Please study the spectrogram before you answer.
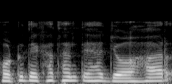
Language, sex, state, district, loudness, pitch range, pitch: Chhattisgarhi, male, Chhattisgarh, Rajnandgaon, -14 LUFS, 160-175 Hz, 165 Hz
